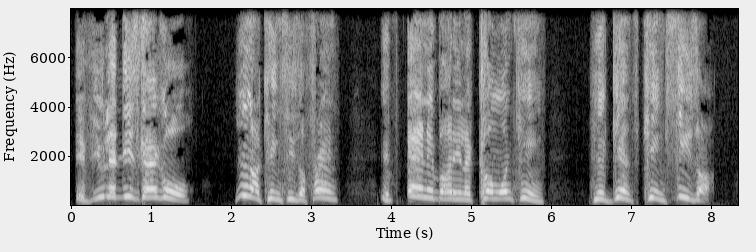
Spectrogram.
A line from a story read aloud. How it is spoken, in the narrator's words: the Jews make big noise and yell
